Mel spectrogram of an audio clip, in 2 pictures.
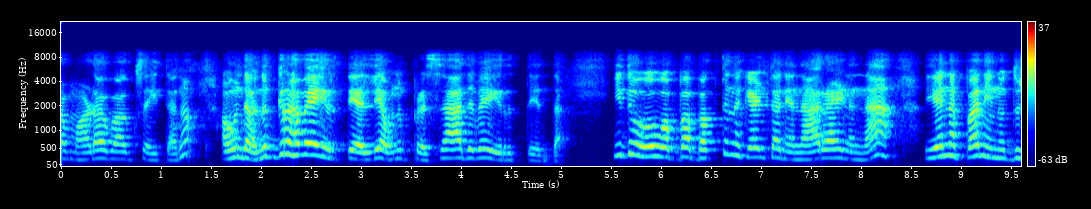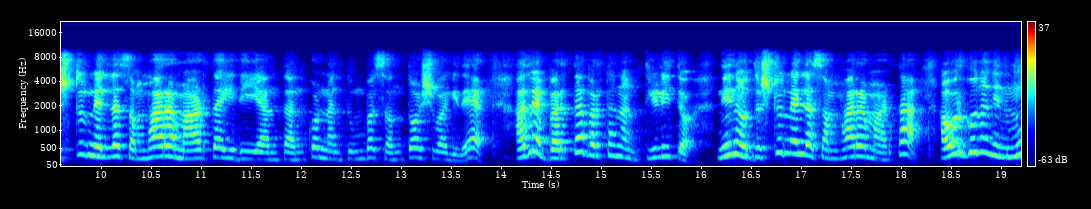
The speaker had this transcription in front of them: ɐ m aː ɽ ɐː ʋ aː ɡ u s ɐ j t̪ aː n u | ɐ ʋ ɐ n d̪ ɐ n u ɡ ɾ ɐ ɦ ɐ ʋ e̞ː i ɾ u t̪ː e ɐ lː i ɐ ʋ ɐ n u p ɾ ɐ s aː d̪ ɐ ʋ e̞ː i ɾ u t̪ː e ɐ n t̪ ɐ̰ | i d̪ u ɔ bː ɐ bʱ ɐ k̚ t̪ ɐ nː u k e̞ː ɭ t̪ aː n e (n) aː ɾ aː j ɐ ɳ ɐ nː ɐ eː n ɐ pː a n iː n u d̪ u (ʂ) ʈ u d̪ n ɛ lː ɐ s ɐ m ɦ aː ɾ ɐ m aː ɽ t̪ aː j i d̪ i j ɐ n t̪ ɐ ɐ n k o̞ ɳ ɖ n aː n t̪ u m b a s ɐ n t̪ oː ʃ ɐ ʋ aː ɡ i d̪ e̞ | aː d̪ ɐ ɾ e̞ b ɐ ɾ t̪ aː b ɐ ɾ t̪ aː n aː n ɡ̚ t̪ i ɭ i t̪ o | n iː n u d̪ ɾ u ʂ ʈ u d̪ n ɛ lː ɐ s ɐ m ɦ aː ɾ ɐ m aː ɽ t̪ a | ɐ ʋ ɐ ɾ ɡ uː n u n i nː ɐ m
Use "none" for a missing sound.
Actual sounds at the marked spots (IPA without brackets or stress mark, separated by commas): n, ʂ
